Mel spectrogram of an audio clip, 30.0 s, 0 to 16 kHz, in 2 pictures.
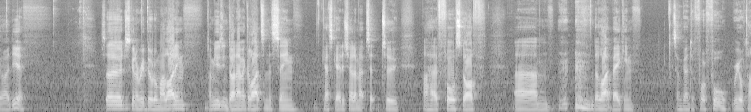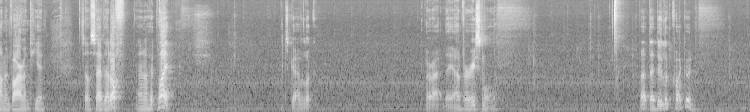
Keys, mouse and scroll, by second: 0.2 click, 0.6 right click, 1.1 click, 16.7 click, 19.7 w, 24.5 w, 25.6-27.8 typing, 29.0 w.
